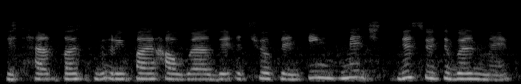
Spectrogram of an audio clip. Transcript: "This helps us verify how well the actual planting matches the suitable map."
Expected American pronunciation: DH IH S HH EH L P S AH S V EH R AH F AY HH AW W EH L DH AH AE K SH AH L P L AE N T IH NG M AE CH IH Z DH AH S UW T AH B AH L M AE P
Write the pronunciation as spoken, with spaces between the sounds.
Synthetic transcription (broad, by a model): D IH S HH EH L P AH S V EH R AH F AY HH AW W EH L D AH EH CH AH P L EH N T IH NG M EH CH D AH S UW T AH B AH L M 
